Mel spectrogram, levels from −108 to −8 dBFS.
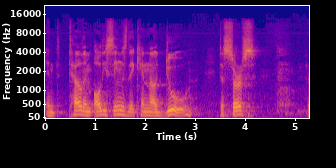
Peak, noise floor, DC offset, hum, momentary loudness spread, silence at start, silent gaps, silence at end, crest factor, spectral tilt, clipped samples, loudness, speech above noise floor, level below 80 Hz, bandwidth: -22 dBFS; -61 dBFS; under 0.1%; none; 13 LU; 0 s; none; 0 s; 18 dB; -5 dB/octave; under 0.1%; -38 LUFS; 24 dB; -74 dBFS; 14.5 kHz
